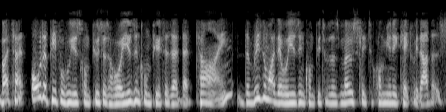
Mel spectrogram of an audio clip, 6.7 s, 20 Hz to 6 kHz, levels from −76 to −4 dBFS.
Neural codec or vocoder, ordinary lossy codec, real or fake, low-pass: none; MP3, 24 kbps; real; 5.4 kHz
